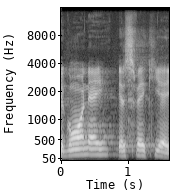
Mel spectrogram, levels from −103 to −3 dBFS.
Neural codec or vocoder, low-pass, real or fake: none; 14.4 kHz; real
